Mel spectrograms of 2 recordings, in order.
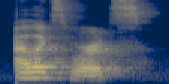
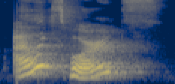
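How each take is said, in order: First: The voice sounds disgusted and off-putting. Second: The voice sounds surprised and high-pitched. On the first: "Disgust. Off-putting tonality" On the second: "High-pitched. Surprised"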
